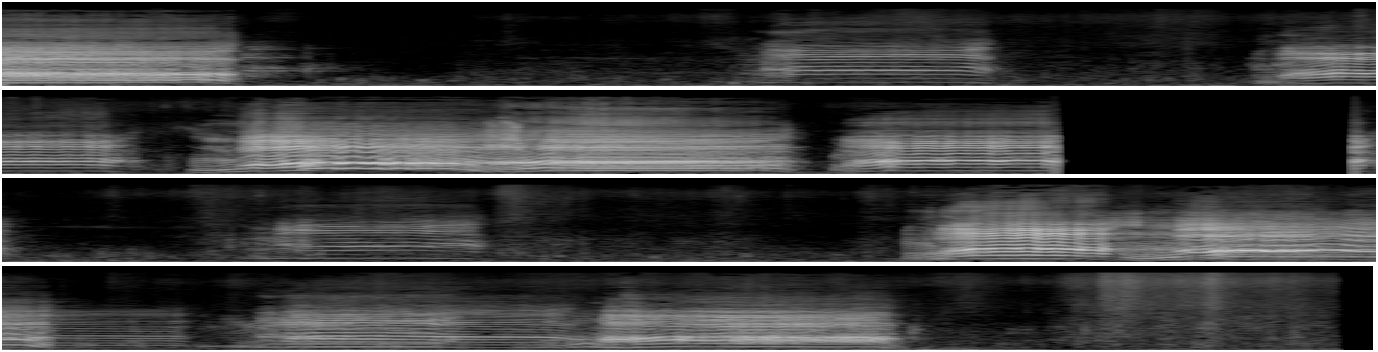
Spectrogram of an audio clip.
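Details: Sheep and lambs calling in a series of separate bleats, some short and clipped, others long and quavering, with pauses between them; a few higher-pitched bleats mixed with lower ones, and no other clear sounds.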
